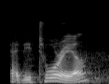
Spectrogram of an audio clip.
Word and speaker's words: editorial: In the case of this one, editorial, editorial happens the same thing. The stress goes on the preceding syllable.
